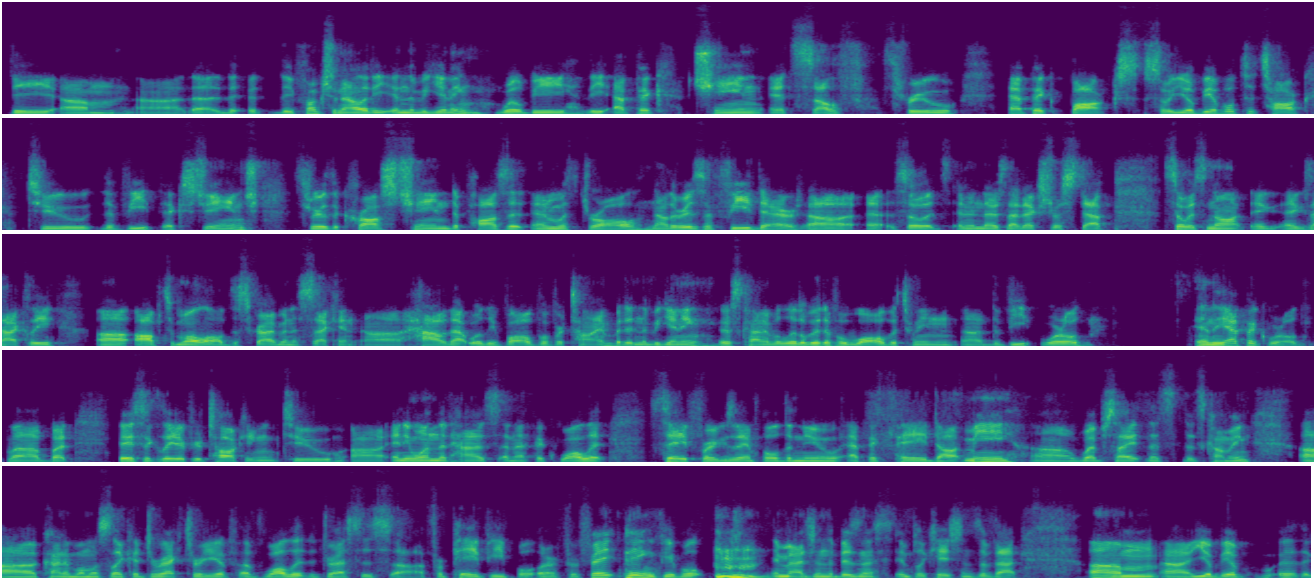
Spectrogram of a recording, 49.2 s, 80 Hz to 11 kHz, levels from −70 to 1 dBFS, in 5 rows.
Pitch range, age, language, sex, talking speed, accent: 130-150 Hz, 20-39, English, male, 180 wpm, American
